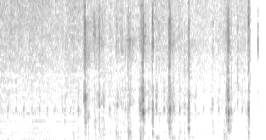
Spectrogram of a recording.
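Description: Near silence: room tone with a few faint, scattered clicks from working a computer's mouse and keyboard.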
